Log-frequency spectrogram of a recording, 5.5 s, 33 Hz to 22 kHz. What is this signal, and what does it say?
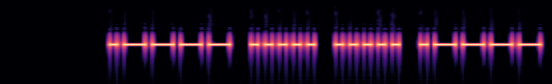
Morse code, heard as a keyed tone, about 17 wpm, 700 Hz. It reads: 1551
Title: Numbers - Contest Style - 4-Digit 17wpm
